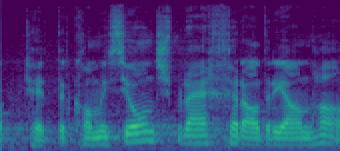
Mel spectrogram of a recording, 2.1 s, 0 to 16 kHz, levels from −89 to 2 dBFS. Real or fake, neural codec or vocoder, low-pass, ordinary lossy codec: fake; vocoder, 44.1 kHz, 128 mel bands every 256 samples, BigVGAN v2; 14.4 kHz; none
